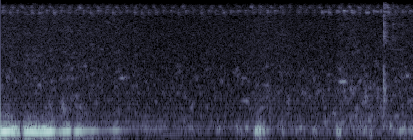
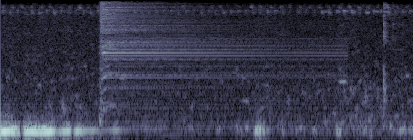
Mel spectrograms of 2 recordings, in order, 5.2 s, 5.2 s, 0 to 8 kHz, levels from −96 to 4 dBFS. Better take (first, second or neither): first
